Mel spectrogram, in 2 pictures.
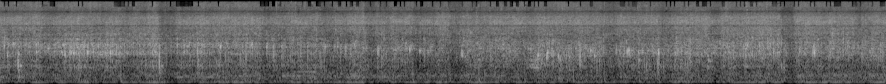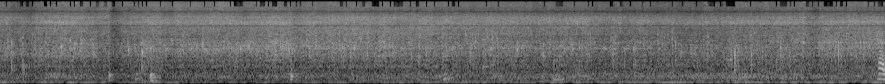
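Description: Hilsa fish pieces frying in hot oil in a wok, a loud, steady, dense sizzle that holds evenly throughout with no voices over it.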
